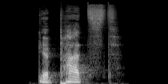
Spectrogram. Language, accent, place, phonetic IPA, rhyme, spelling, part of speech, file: German, Germany, Berlin, [ɡəˈpat͡st], -at͡st, gepatzt, verb, De-gepatzt.ogg
- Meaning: past participle of patzen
